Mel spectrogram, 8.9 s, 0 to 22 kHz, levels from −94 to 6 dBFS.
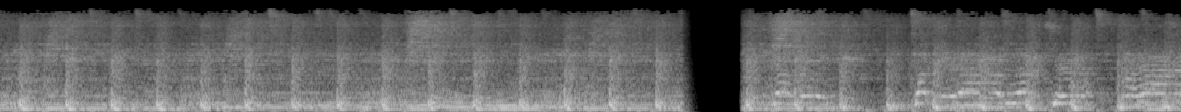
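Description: A long network dropout runs from 5.11 to 5.58 s. The sound collapses into a fading buzzy continuation of the last moment and then about 330 ms of silence, likely because roughly 440 ms of audio never arrived. The sound then resumes with that stretch missing.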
